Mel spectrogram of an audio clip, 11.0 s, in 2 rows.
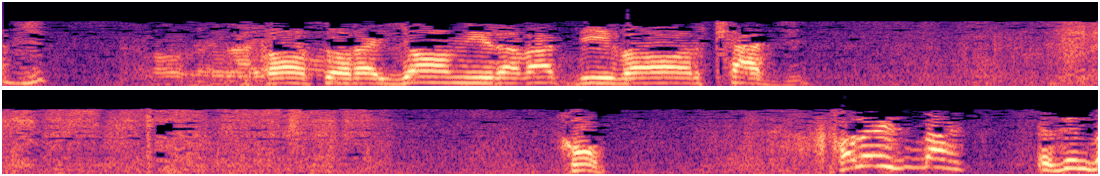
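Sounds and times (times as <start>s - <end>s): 
speech: 0.0s - 4.1s, 8.3s - 8.6s, 9.6s - 10.9s
board being wiped clean: 4.9s - 7.5s.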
